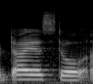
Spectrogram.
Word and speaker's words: diastole: Diastole or diastole, I need to just know real quick how to pronounce it.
